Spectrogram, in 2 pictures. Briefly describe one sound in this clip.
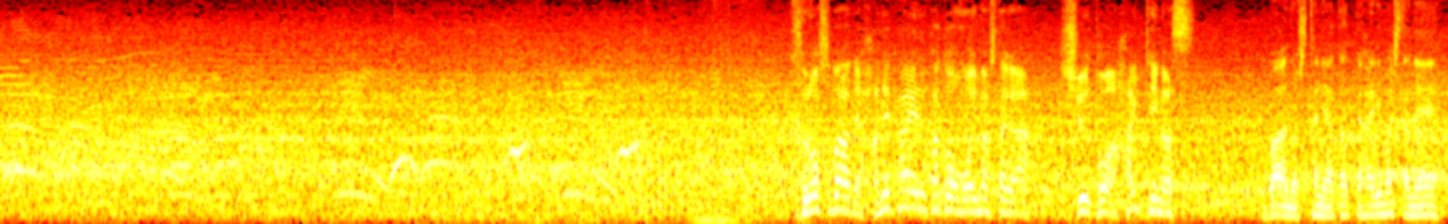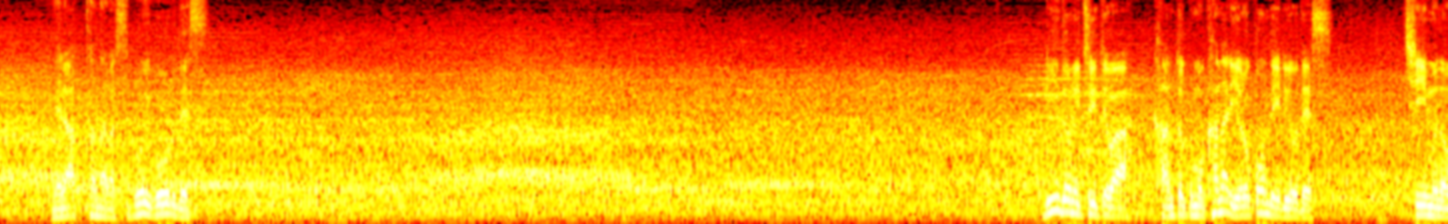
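A large stadium crowd cheers and roars steadily.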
